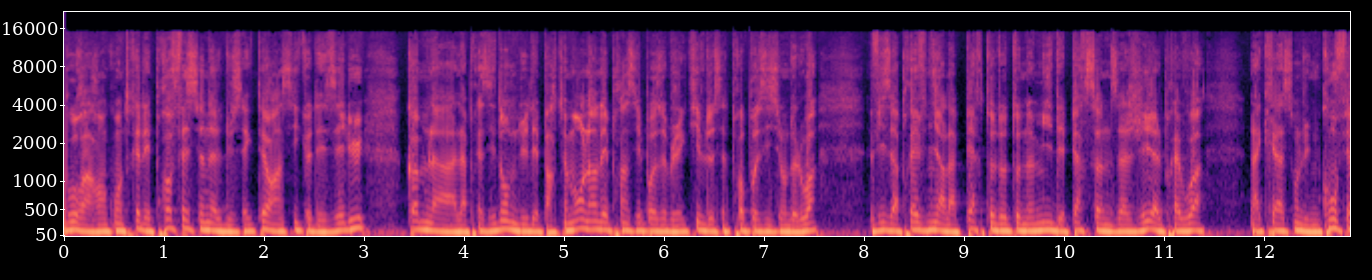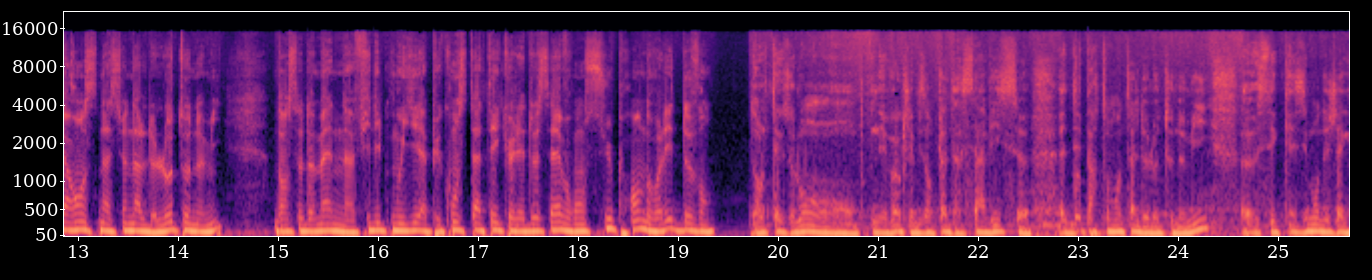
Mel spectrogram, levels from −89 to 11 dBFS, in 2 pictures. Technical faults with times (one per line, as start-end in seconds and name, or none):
none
